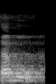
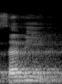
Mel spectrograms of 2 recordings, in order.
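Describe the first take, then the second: First: The bounce after b sounds like u. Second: The bounce after b sounds like i. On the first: "এটা তিন তিনটাই কি ভুল।" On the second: "এটা তিন তিনটাই কি ভুল।"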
